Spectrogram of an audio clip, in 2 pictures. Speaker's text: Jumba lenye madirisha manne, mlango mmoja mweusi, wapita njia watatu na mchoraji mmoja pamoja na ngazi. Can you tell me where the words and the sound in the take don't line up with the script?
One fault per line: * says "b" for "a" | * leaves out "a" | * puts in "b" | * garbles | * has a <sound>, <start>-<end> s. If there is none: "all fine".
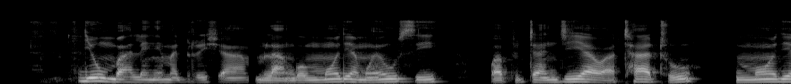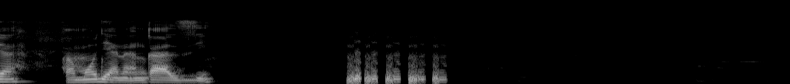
* leaves out "manne"
* leaves out "na mchoraji"
* has a laugh, 11.4-12.4 s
